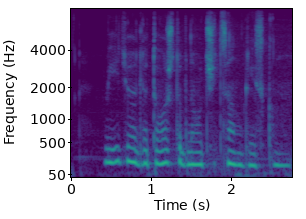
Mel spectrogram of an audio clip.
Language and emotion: Russian, neutral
